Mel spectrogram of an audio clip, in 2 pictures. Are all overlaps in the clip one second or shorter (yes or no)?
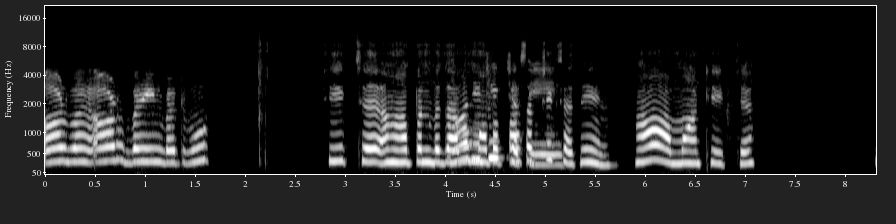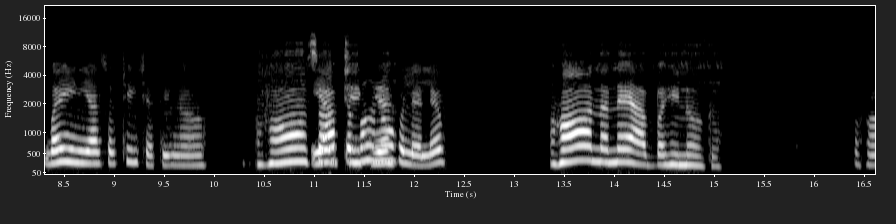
no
